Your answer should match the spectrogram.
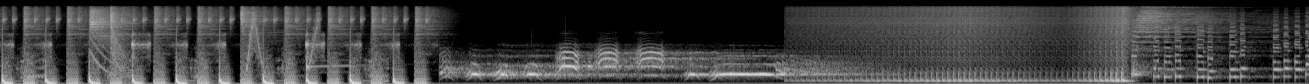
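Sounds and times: rising and falling synth calls: 0:07.8 - 0:10.6
low drone: 0:07.9 - 0:10.6
held synth tone: 0:07.9 - 0:10.7
noise sweep: 0:07.9 - 0:12.2.

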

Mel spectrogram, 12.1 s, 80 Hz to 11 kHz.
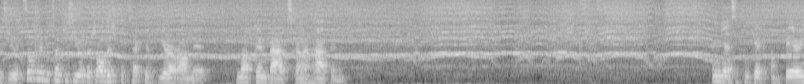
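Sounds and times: drone propeller motors whining: 0:00.0 - 0:12.0.

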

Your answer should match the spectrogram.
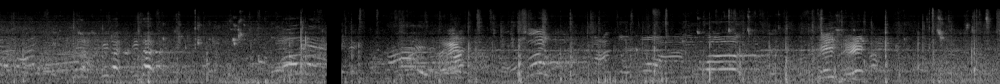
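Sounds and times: running footsteps: 0:00.0 - 0:10.0
players shouting calls: 0:03.9 - 0:09.0.

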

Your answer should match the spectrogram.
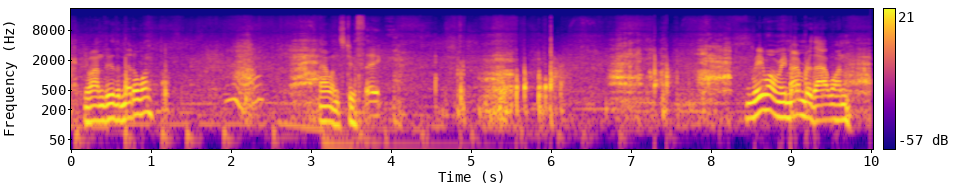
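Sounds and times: stone slabs scraping: 0:04.9 - 0:05.8, 0:06.8 - 0:08.4, 0:09.0 - 0:10.0.

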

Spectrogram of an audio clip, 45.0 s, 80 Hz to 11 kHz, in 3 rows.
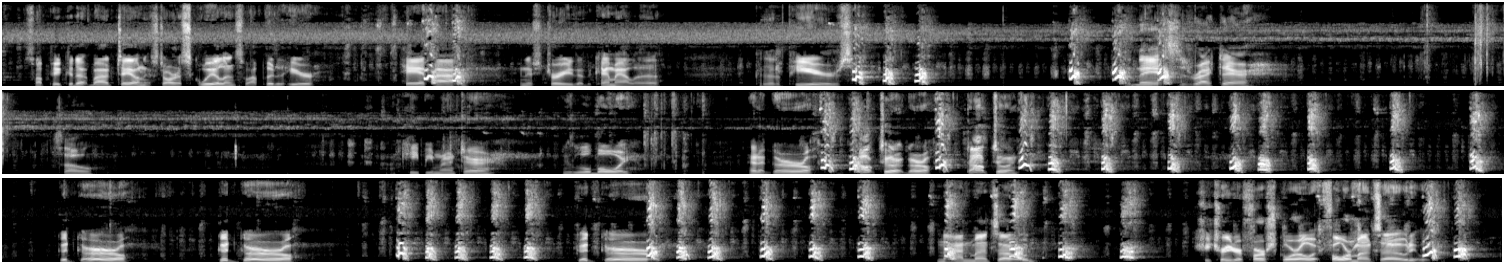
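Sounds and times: dog panting: 0:03.1 - 0:11.8, 0:12.6 - 0:21.0, 0:23.1 - 0:45.0
dog barking sharply: 0:08.5 - 0:09.4, 0:10.7 - 0:11.7, 0:23.2 - 0:23.7, 0:36.5 - 0:38.8, 0:44.2 - 0:44.9.

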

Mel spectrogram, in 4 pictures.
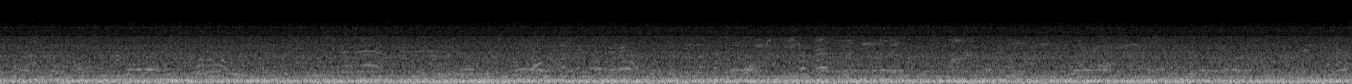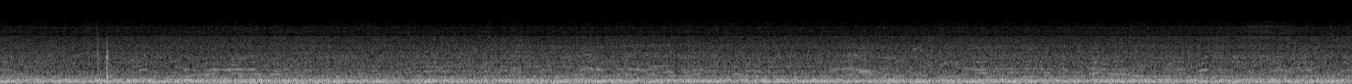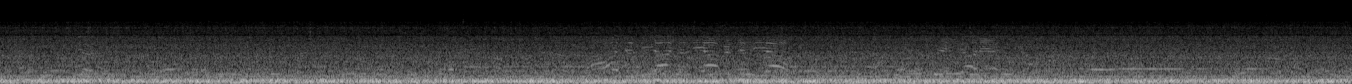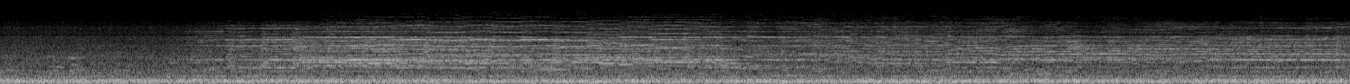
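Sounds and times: steady low rumble: 0:39.1 - 0:54.0.

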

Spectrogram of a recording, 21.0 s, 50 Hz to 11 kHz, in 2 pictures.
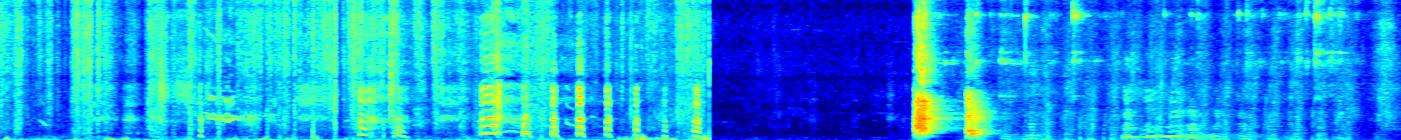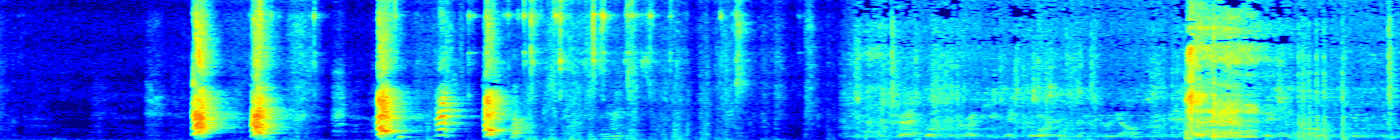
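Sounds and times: puppy barking: 0:06.8 - 0:07.6, 0:11.9 - 0:12.7, 0:13.3 - 0:14.6.

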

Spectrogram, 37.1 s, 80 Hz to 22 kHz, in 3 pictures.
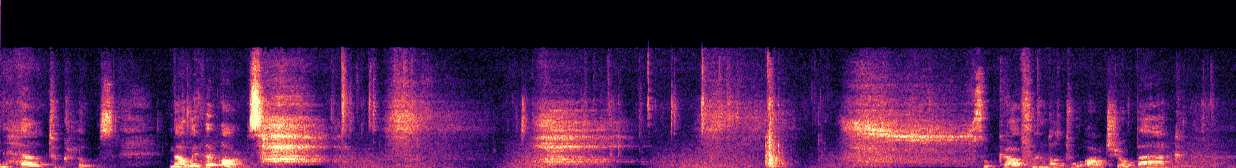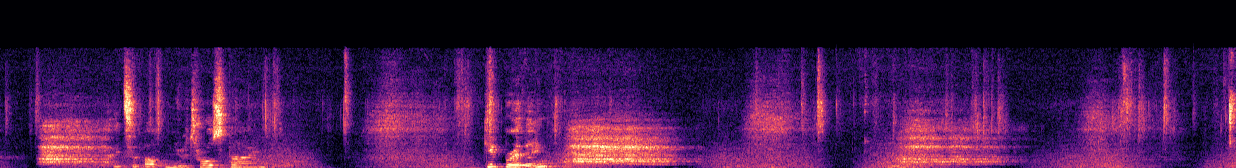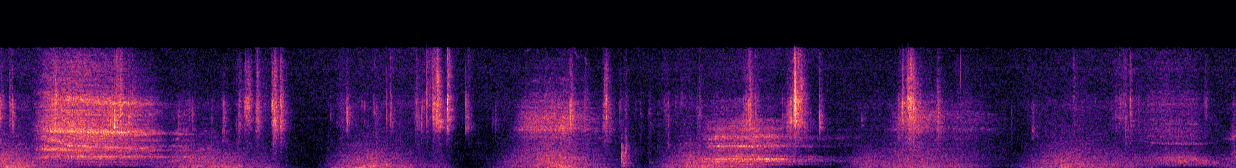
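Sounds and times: carriage sliding on rails: 0:00.0 - 0:37.0
person breathing: 0:01.2 - 0:01.7, 0:02.6 - 0:07.7, 0:11.9 - 0:13.7, 0:18.0 - 0:24.2, 0:31.6 - 0:34.7, 0:36.0 - 0:37.0.

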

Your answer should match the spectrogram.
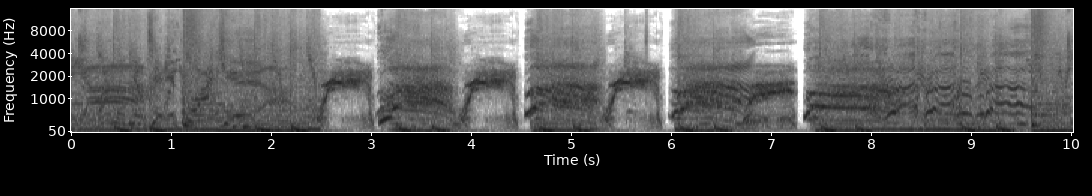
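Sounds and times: men screaming and yelling: 0:00.0 - 0:10.0.

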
